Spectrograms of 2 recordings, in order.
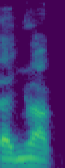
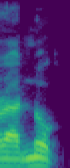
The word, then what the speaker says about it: Anuak: What's the correct pronunciation? Is it Anaks or Anorks? – You can go with Anuak or Anok, because it's hard even for people, for non-Anuak it's hard, it's just Anuak.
